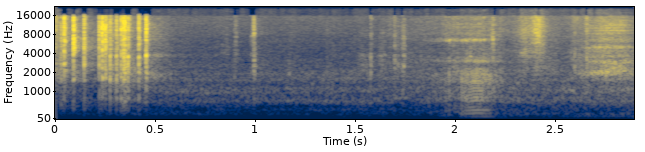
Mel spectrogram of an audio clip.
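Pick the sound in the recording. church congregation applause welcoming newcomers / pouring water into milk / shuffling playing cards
shuffling playing cards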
